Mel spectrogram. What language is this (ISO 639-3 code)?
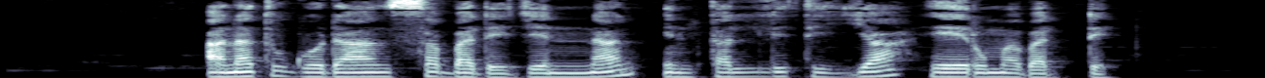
orm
